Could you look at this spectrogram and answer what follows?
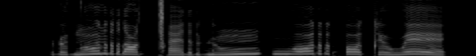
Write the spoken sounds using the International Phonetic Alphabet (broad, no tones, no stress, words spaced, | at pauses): ɽɵd̪ɔ̃ rɑǀærɖũ | wɔrʔɔ tɵwɛ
